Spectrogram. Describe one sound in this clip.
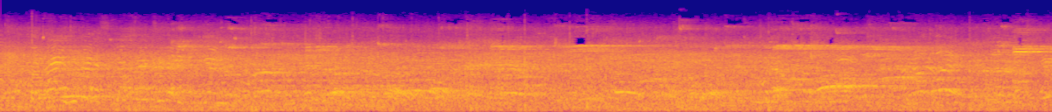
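A crowd of voices chatters and echoes through a large hall.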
